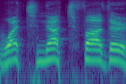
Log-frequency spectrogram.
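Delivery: acted scornful, condescending tone. Retelling answering a father's advice, mock-condescending tone. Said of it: "in exactly the condescending, why not, father tone".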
